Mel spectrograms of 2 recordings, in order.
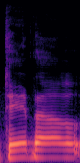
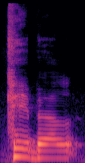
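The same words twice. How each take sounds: First: The first t sound is weak and light. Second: The first t sound is strong and forceful.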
